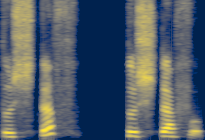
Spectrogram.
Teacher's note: తుష్టఫ్ ప ముందు వచ్చింది ఎఫ్ అవుతుంది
